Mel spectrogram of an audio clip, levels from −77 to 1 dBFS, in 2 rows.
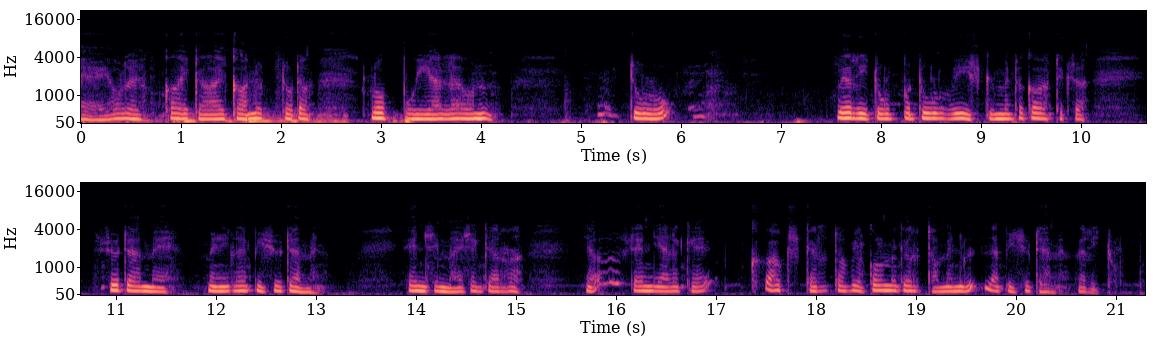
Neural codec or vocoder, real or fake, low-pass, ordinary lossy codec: vocoder, 22.05 kHz, 80 mel bands, Vocos; fake; 9.9 kHz; none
